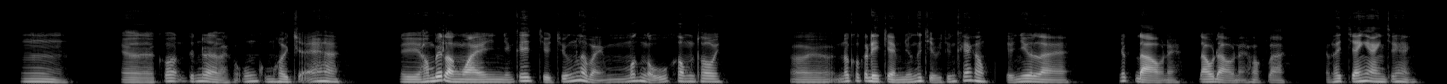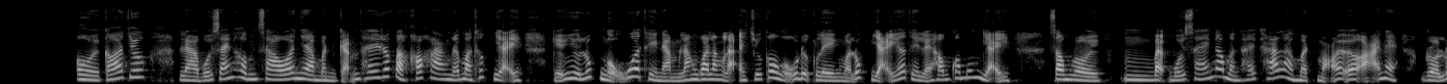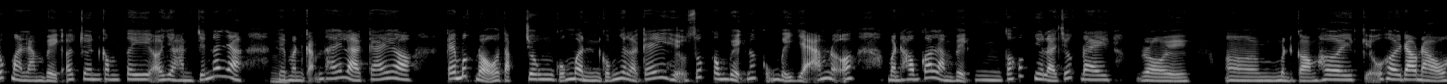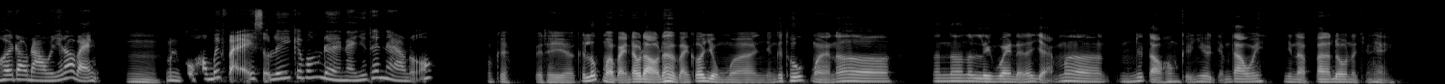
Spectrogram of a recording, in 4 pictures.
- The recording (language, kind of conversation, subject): Vietnamese, advice, Vì sao tôi vẫn mệt mỏi kéo dài dù ngủ đủ giấc và nghỉ ngơi cuối tuần mà không đỡ hơn?
- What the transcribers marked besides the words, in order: horn; tapping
